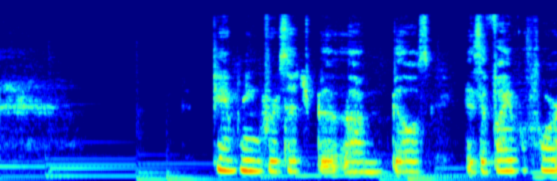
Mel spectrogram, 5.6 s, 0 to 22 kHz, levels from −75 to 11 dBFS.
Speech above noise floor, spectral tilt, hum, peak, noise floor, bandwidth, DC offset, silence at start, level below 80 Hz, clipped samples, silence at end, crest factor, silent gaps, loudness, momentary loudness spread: 27 dB; -3.5 dB/octave; none; -4 dBFS; -45 dBFS; 16 kHz; under 0.1%; 0 s; -46 dBFS; under 0.1%; 0 s; 18 dB; none; -20 LUFS; 17 LU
